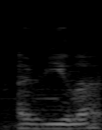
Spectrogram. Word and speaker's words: Avila: Avila is how you say his last name.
